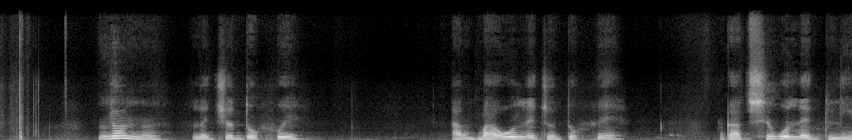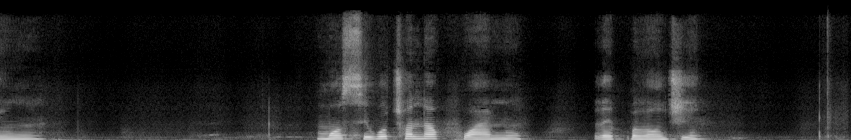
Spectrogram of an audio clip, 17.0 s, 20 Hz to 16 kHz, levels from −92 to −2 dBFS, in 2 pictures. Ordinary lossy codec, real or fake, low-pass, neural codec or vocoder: AAC, 64 kbps; fake; 14.4 kHz; autoencoder, 48 kHz, 32 numbers a frame, DAC-VAE, trained on Japanese speech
